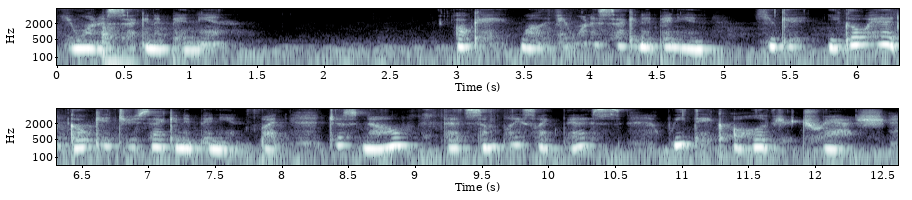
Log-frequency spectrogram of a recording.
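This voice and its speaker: A sly little goblin pawnbroker, played by a woman, whispers in a soft, mellow voice. The talk rambles in casual, slangy mutters, blunt and unpolished, in the style of an ASMR fantasy shop roleplay. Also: on the high side, normal speed, lightly acted. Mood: haggling, dismissive. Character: small, sly, blunt goblin pawnshop keeper. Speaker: ASMR performer playing a shopkeeper.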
